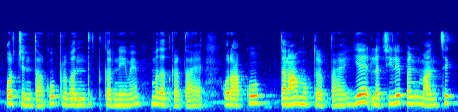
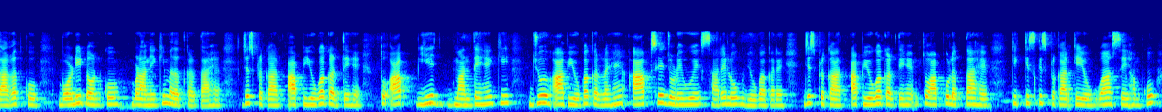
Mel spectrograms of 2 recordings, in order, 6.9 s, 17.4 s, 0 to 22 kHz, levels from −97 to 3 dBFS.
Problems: background sounds at intervals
